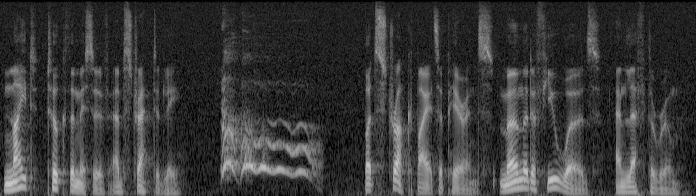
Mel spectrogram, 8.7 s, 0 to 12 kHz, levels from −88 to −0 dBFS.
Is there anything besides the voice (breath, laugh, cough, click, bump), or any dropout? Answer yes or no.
yes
